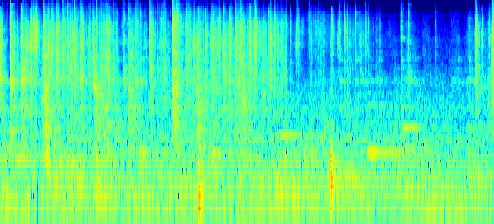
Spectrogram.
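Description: Rapid crackly rustling of a cat teaser toy's shiny streamers being swung and batted, over soft background music.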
